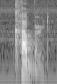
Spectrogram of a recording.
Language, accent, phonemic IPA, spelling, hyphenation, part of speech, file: English, General American, /ˈkʌbəɹd/, cupboard, cup‧board, noun / verb, En-us-cupboard.ogg
- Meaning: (noun) 1. A board or table used to openly hold and display silver plate and other dishware; a sideboard; a buffet 2. Things displayed on a sideboard; dishware, particularly valuable plate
